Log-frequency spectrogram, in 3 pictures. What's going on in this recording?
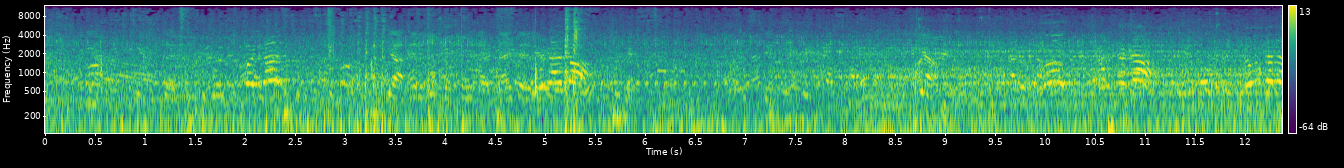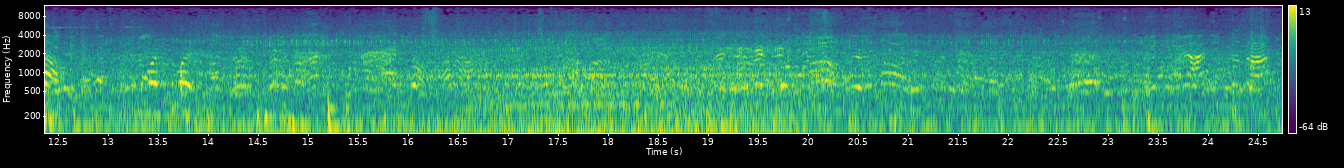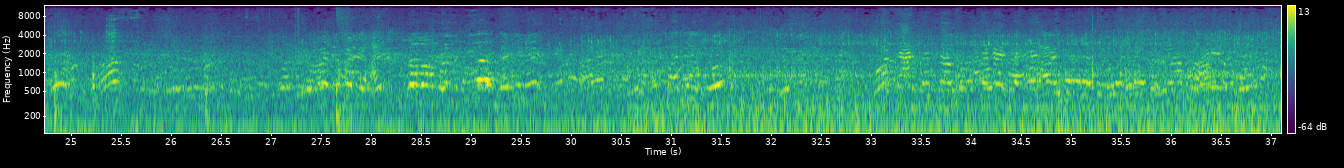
fishermen busy pier near fish market shouting voices throaty boat engines waves and crows1 India
fish, market, crows, engines, busy, India, throaty, waves, near, shouting, fishermen, pier, voices, boat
